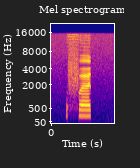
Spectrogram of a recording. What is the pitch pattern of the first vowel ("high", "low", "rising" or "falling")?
high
